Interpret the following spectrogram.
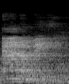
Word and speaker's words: anomie: They described the phenomenon of anomie, it's spelled A-N-O-M-I-E.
